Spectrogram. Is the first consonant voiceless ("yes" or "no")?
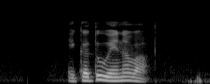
yes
